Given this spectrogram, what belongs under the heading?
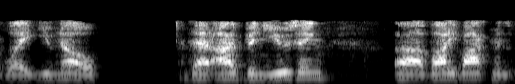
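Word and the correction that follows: Baucham: book, Vadi Bochum, I guess it'd be the correct pronunciation.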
